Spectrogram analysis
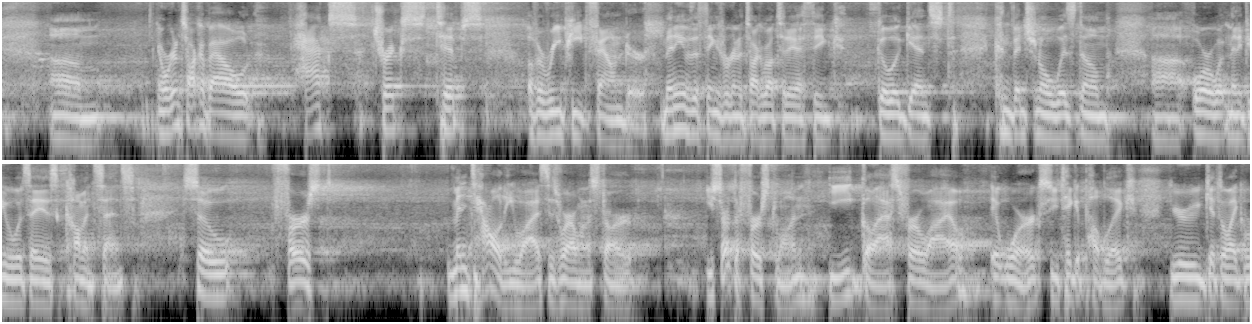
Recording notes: This conversation was recorded at the BUILD Summit in New York.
